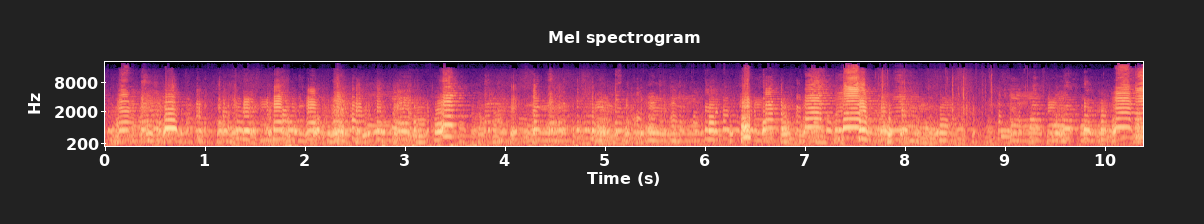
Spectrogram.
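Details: A flock of wintering trumpeter swans, many tagged from a reintroduction program and curious, at LaSalle Park, Burlington, Ontario, in March 2021, honk continuously: many nasal, horn-like calls overlapping into a dense clamor, with a faint voice and possibly music underneath.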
